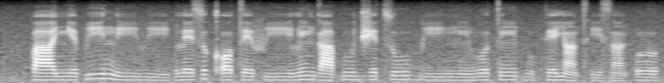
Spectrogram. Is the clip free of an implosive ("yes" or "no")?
no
